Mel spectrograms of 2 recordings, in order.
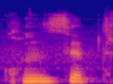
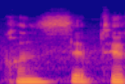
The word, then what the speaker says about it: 콘셉트: 들어봤을 용어와 컨셉트 뭐 표준은 콘셉트 라고 하는데 현장 발음이 컨셉트에 가까워서 전 컨셉트의 표기를 합니다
